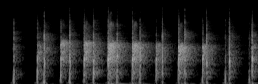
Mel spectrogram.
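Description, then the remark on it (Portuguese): A quick series of about ten sharp hand claps in a steady rhythm, crisp and fairly loud, with no voices, given as applause for the people who selected and delivered groceries. “Uma pra elas.”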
